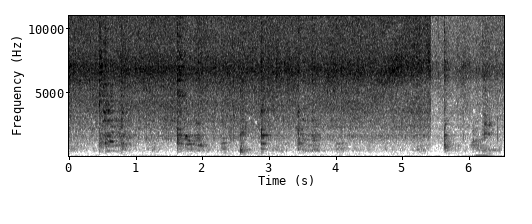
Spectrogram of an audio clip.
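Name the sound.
stirring chickpeas with salt in a pan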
